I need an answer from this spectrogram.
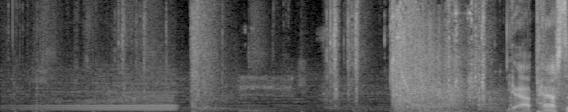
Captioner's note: bam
